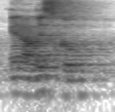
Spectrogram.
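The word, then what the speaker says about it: ἀναλίσκω: You know, that word consume here in the Greek is pronounced analisko. Okay, analisko.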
